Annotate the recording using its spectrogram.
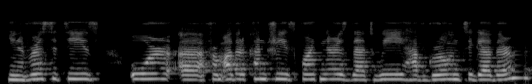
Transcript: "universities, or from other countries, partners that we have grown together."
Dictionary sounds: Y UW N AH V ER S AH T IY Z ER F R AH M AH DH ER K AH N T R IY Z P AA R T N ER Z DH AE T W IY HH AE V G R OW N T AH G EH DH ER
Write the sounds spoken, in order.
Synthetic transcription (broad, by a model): Y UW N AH V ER S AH T IY Z ER F R AH M AH DH ER K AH N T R IY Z P AA R T N ER Z DH AE T W IY HH AE V G R OW N T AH G EH DH ER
